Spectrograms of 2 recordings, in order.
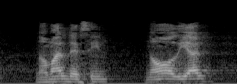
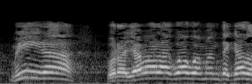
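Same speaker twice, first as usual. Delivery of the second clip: high, eager shout of discovery; excited child; 11 semitones higher, 3 dB louder than usual. Retold or imitated. A child spots the ice cream truck, high and excited. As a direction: point it out like a thrilled kid.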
